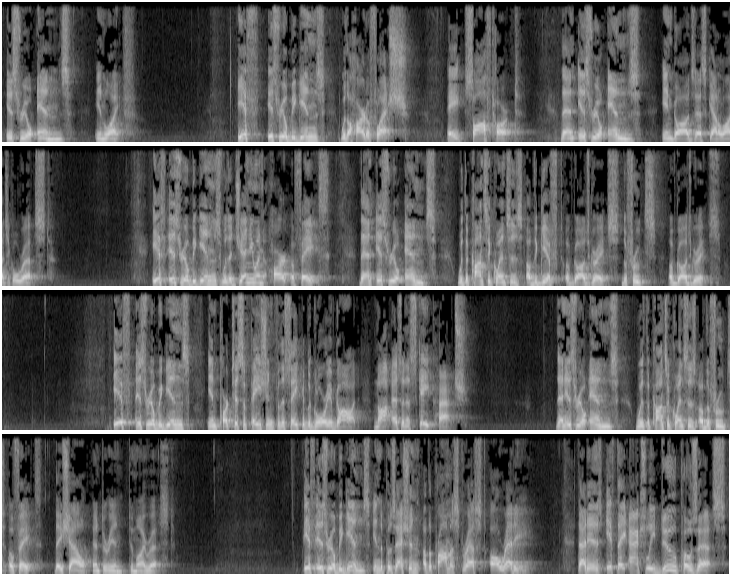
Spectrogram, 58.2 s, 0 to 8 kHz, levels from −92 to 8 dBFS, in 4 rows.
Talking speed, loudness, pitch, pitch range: 105 wpm, -18 LUFS, 150 Hz, 115-180 Hz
